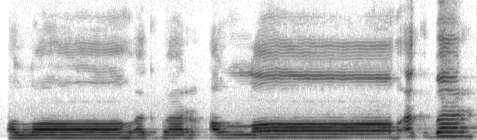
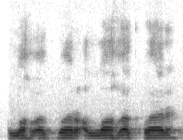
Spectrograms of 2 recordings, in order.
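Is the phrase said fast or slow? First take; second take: slow; fast. First: The phrase is said slowly and drawn out. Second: The phrase is said quickly and briefly. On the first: It is the call to prayer, which should be unhurried. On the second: It is the call to start prayer, which should be prompt.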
